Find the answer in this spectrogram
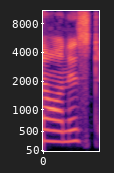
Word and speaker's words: honest: So here an apple, which a is, gives a vowel sound, and r because h is silent and o is pronouncing here, and an honest man is there.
